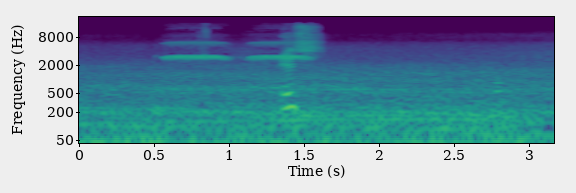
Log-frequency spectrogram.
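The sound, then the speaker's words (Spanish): Steady traffic rumble with two short, high-pitched car horn beeps in quick succession near the start, then continued road noise. “Es un ruido que en el fondo está bien, pero fíjate, por ejemplo, hemos escuchado el coche, los claxons del coche pueden estar en 90 decibelios”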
